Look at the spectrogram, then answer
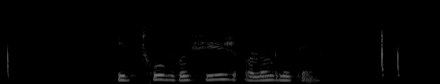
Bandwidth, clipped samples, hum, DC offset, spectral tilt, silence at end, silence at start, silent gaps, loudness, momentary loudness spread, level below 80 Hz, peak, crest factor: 7.2 kHz; under 0.1%; none; under 0.1%; -4 dB/octave; 0.4 s; 0.05 s; 0.22-1.14 s, 3.31-3.75 s; -52 LUFS; 12 LU; -88 dBFS; -24 dBFS; 30 dB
